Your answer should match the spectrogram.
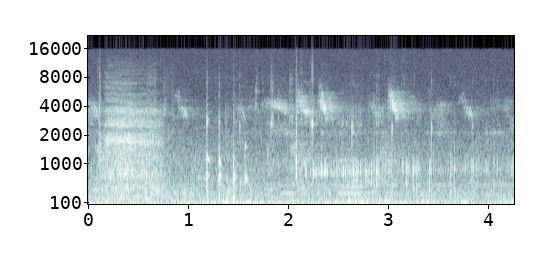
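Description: Small birds chirping repeatedly in short high calls, with a few light clicks. Later, beer is poured from a bottle into a glass.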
